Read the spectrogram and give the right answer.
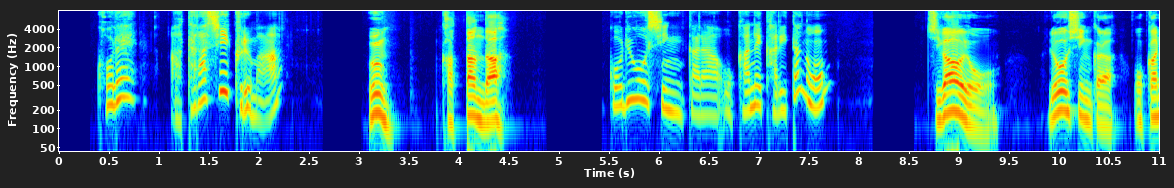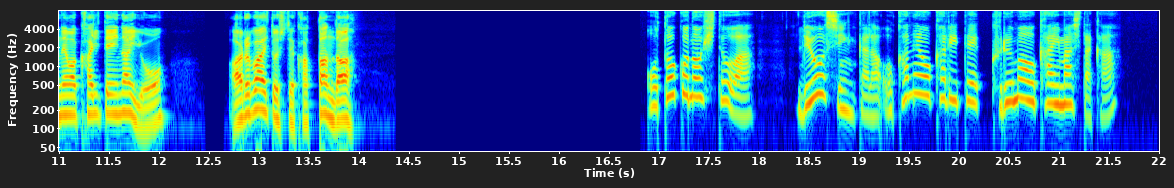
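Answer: いいえ、両親からお金を借りないで、アルバイトして買いました。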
